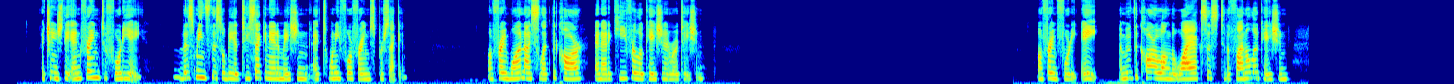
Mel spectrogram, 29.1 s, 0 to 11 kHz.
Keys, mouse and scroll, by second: 5.2 KP_4, 5.3 KP_8, 8.0 click, 15.4 i, 16.7-22.7 drag, 26.7 g, 27.4 y.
